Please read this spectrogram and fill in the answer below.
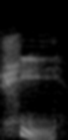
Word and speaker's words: ski: Even Nelly insisted on hiring a pair, and the pronunciation of the word "ski" aroused long discussions, and was never settled by anybody. The Captain said "ski," but he did not object to "she," which was said to be the more strictly correct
